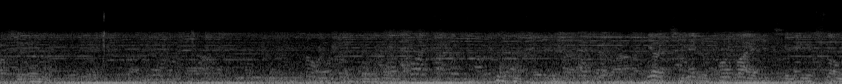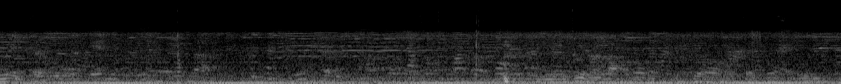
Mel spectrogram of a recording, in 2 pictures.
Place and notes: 椰油村, Koto island - In the convenience store inside
In the convenience store inside, The island's only modern shops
